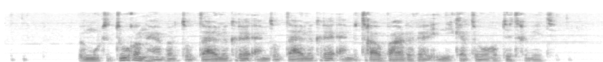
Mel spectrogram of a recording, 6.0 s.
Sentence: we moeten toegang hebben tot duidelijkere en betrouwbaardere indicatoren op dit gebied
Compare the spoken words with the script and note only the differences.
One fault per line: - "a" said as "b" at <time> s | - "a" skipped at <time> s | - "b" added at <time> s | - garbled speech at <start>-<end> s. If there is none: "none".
- "tot duidelijkere en" added at 2.7 s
